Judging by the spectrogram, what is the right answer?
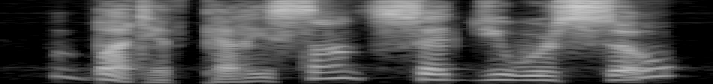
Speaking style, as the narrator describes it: cried Moliere

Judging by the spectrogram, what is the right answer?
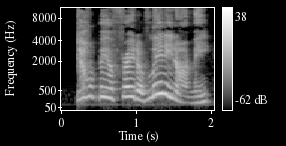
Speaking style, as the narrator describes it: he panted

